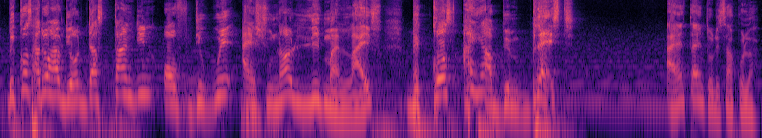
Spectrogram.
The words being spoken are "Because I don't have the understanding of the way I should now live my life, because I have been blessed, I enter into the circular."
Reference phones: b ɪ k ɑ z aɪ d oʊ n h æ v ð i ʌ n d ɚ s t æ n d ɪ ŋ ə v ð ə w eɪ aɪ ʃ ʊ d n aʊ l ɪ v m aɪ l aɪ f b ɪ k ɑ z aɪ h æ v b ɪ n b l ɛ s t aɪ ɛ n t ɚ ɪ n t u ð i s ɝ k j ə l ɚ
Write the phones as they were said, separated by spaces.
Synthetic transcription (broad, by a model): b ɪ k ɑ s aɪ d oʊ n h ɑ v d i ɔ n d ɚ s t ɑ n d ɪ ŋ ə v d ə w eɪ aɪ ʃ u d n aʊ l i v m aɪ l aɪ f b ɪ k ɑ s aɪ h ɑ v b ɪ n b l ɛ s t aɪ ɛ n t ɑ ɪ n t u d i s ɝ k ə l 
